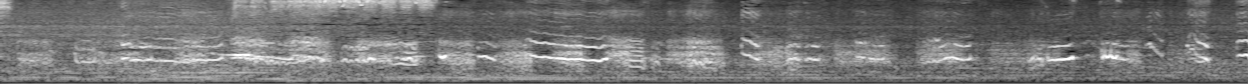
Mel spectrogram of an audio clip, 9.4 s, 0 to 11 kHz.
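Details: Miniature Pinscher puppies aged 1 month 11 days, born 6 November 2014, in Los Teques, Venezuela; continuous high, wavering whimpers and squeaky cries from several pups, rising and falling throughout, over steady room hiss.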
